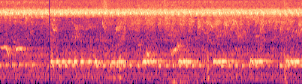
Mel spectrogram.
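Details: Low hollow notes of coppersmith barbet repeat quickly, with a second, slightly higher series overlapping. A loud unbroken insect whine runs throughout, with occasional clicks.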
